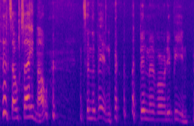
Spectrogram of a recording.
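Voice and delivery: giggling through each line; real laughter breaking through; laughing. Real, not acted. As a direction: teller cracking up while retelling the husband's answer. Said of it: "I was killing myself laughing".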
